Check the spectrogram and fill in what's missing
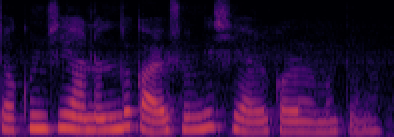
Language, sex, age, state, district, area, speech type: Bengali, female, 18-30, West Bengal, Uttar Dinajpur, urban, spontaneous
